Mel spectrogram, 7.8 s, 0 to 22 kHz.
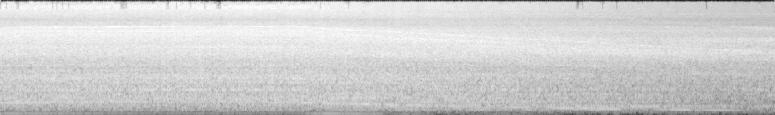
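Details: Restored used DeWalt DW744 job-site table saw, test run after cleanup: a steady high whir from the motor and blade, pitch easing slightly toward the end, with no rattle or knock. Healthy.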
